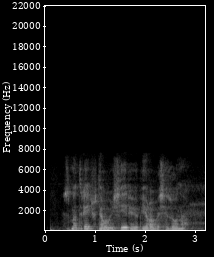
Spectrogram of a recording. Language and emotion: Russian, neutral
